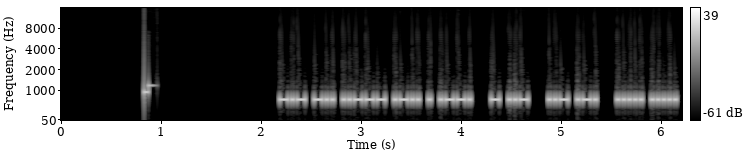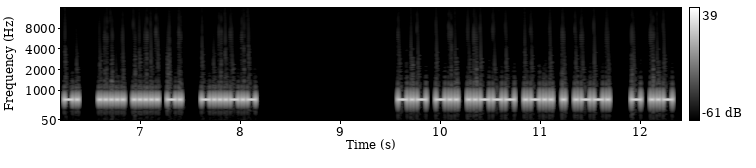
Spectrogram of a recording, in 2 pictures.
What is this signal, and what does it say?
Morse code, heard as a keyed tone, about 38 wpm, 700 Hz. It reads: KD2LEP TU UR 55N 55N <BK> KD2LEP TU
